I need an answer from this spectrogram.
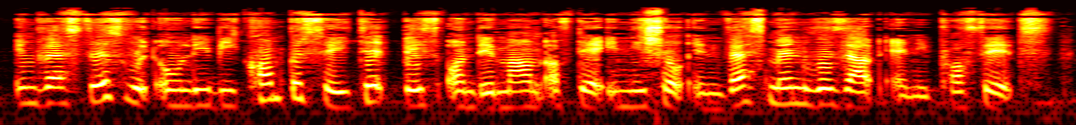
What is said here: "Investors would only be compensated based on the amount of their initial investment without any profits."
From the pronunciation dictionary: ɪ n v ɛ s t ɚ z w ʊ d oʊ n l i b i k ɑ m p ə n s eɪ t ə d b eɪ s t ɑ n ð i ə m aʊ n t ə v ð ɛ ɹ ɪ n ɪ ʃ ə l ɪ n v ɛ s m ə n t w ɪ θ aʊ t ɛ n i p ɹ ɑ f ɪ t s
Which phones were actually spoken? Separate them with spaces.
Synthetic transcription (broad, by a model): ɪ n v ɛ s t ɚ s w ʊ d oʊ n l i b i k ɑ m p ə n s eɪ t ə d b eɪ s t ɑ n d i ə m aʊ n t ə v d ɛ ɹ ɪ n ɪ ʃ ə l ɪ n v ɛ s m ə n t w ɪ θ aʊ t ɛ n i p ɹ ɑ f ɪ t s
